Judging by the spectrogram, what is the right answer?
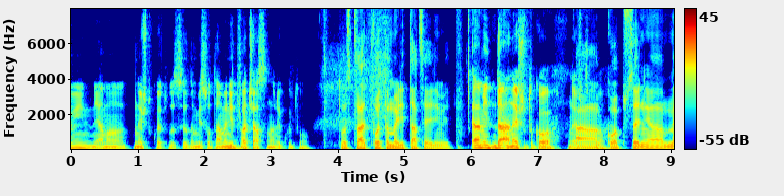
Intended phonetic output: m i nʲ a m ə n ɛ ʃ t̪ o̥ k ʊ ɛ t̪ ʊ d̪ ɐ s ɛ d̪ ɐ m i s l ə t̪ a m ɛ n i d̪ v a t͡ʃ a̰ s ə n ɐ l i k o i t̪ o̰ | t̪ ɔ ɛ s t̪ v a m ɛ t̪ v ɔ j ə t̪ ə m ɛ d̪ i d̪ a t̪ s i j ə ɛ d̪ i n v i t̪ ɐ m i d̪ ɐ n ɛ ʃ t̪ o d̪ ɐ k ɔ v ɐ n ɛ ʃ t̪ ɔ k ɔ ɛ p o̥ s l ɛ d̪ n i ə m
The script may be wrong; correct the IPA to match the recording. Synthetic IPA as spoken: m i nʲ a m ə n ɛ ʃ t̪ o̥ k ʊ ɛ t̪ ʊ d̪ ɐ s ɛ d̪ ɐ m i s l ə t̪ a m ɛ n i d̪ v a t͡ʃ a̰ s ə n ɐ l i k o i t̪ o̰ | t̪ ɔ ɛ s t̪ v a ɛ t̪ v ɔ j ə t̪ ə m ɛ d̪ i t̪ a t̪ s i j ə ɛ d̪ i n v i t̪ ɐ m i d̪ a n ɛ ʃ t̪ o t̪ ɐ k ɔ v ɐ n ɛ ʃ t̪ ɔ k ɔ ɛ p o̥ s l ɛ d̪ n i ə m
